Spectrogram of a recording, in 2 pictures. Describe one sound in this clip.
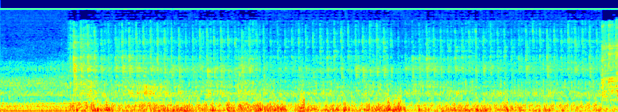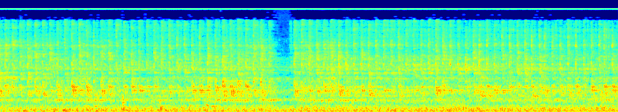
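Metal clanks as a worker fastens a rail.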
